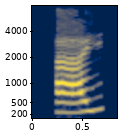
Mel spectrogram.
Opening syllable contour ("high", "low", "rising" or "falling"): rising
